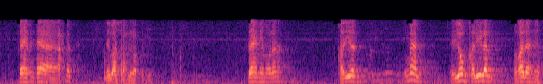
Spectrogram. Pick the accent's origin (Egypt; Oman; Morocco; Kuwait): Egypt; Alexandria, Alexandria Governorate; انا اسكندراني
